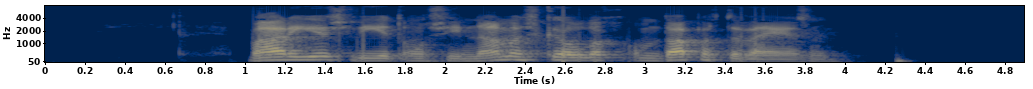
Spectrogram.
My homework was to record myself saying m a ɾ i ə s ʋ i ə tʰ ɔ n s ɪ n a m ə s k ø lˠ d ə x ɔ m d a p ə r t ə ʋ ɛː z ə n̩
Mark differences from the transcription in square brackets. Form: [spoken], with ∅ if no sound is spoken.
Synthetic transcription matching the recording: m a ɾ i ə s ʋ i ə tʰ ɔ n s [i] n a m ə s k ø lˠ d ə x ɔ m d a p ə r t ə ʋ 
